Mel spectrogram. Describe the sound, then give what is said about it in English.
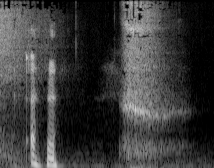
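A person takes a deep breath: two short, voiced catches of breath come first, followed by a long, airy exhale that swells and then slowly fades away. “I'm gonna take a deep breath right now because I'm getting a little bit excited.”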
